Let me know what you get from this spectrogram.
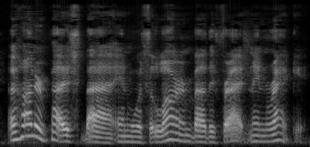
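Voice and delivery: usual speaking voice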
